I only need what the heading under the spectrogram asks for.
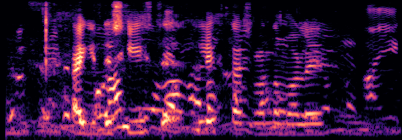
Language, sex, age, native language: Icelandic, female, 18-19, Icelandic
